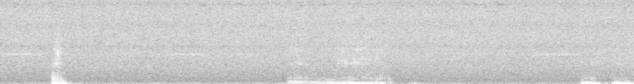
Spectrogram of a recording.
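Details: Domestic cat snoring: three separate low, rough, droning breaths at uneven intervals, the middle one longest, close to a second. A quiet steady background hiss runs between them.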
